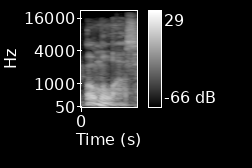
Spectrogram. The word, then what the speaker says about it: Omelas: felt like it with nothing but the word omalas in mind. Um, Luin stated that the city's name is pronounced Omalas.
